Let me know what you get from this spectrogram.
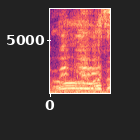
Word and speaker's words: beignets: Talked about that last time, but beignets are delicious. – Oh, I see you got it right this time. – I did. I mispronounced that word all the time. Because it looks like baguette.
